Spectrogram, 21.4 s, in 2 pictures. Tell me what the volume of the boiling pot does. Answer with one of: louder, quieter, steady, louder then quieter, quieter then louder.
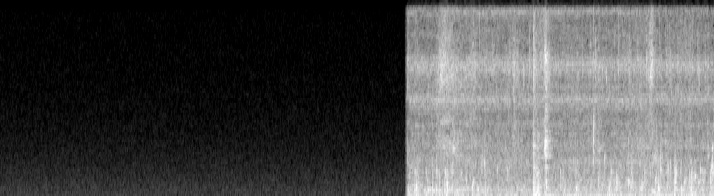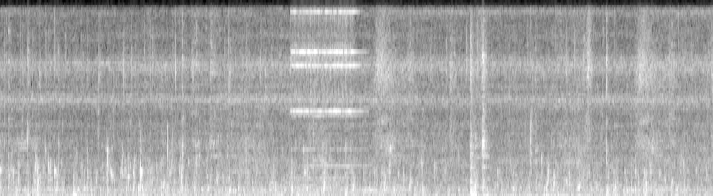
steady.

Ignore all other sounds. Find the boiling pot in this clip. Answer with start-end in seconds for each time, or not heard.
6.1-21.3.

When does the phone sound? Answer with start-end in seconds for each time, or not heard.
15.1-16.2.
